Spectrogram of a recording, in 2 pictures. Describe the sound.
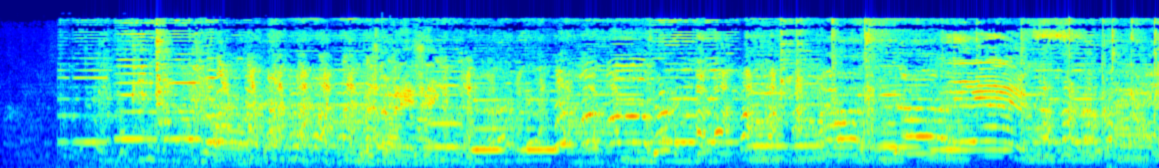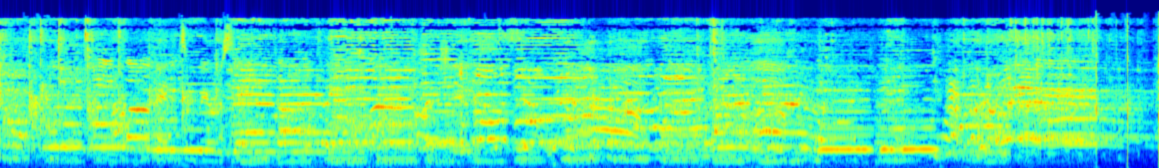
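A packed room of big families eating at ten-person tables roars and cheers wildly, a dense, loud wall of shouting and whooping voices that stays intense and unbroken for over twenty seconds.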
